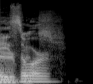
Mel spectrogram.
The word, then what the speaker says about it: Mazor: No, it's a great next generation for, I think it was Mazor is how that was said. And, sorry. – No, it's spelled like Razor. – Mazor.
